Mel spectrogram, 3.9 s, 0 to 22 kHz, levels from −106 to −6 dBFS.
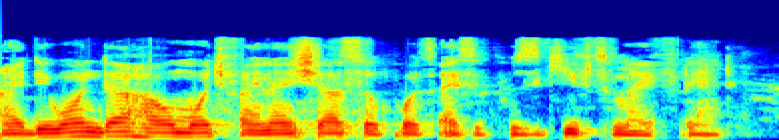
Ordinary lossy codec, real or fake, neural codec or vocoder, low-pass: AAC, 32 kbps; real; none; 7.2 kHz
